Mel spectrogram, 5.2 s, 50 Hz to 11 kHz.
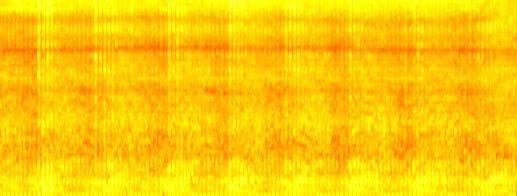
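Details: Honda GVC160 "Easy Start" lawnmower running just after a choked start: steady, even single-cylinder putter with a soft regular throb and no misses. Engine running cleanly.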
